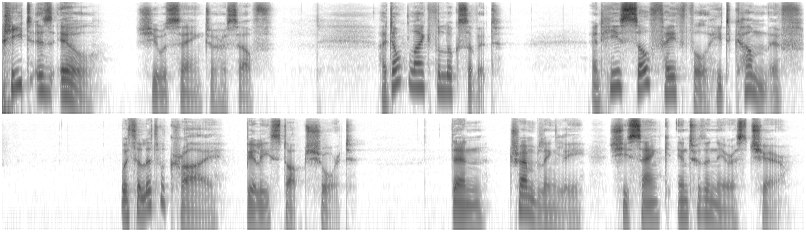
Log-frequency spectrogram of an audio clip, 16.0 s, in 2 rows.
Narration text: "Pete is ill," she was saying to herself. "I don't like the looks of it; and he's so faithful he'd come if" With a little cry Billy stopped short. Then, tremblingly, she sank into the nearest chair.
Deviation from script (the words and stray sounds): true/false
false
